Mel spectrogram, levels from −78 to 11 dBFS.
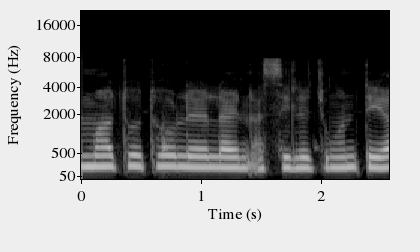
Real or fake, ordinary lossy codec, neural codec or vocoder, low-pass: real; none; none; none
